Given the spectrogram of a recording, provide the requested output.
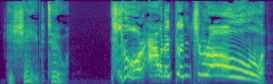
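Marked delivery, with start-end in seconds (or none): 2.4-5.3 delighted, joyful yell, very high, very slow, drawn out. Max, a seventh grader, shouting joyfully. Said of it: "shouted Max joyfully".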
